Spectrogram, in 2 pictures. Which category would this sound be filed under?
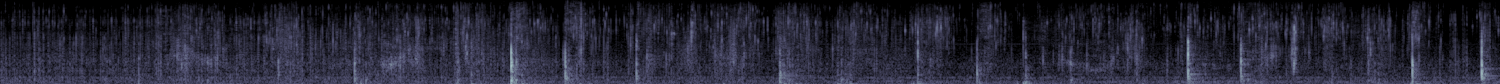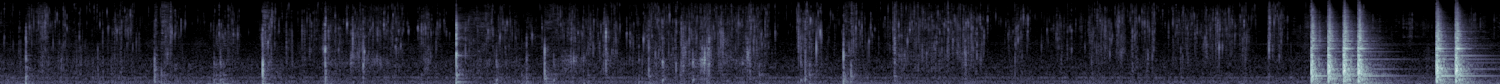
Sound effects > Objects / House appliances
